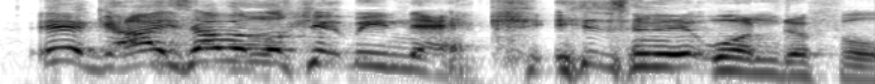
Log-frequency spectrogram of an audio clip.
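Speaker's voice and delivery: poor northern English bloke voice. Addressing the group as guys, in a horrible northern man voice. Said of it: "I went into my horrible, horrible northern man voice".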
